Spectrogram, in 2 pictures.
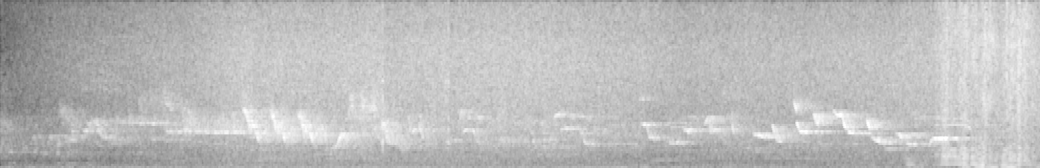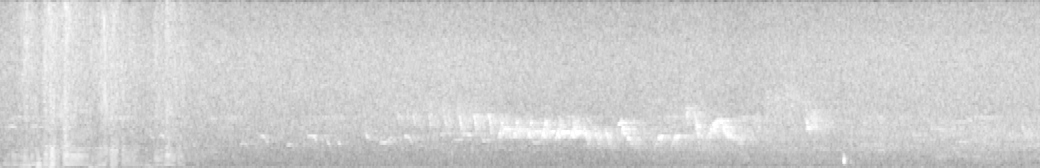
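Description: Faint outdoor ambience with birds chirping. About seven seconds in, a fly buzzes past for roughly two seconds, its pitch wavering. A single small click comes near the end.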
